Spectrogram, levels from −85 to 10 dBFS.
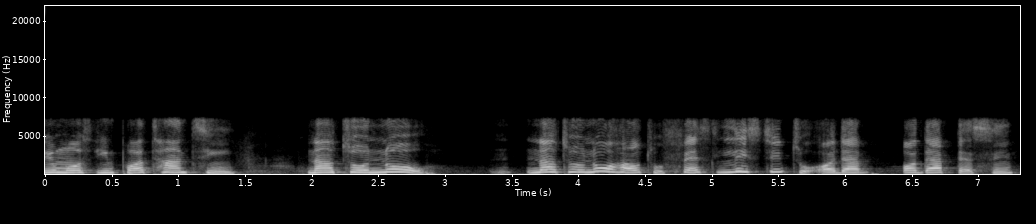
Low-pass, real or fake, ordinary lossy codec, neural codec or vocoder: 7.2 kHz; real; none; none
